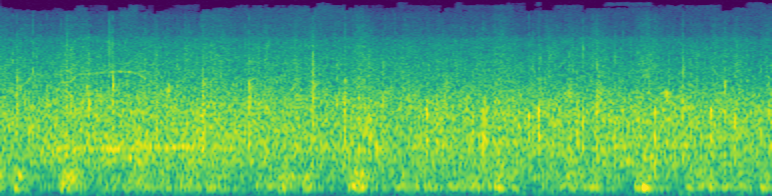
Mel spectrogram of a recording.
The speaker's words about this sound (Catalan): S'agafa l'enxaneta amb una mica de dubte, però ja està el balcó principal. Aplaudiments a la plaça pel Pilar dels Xiquets del Serrallo.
